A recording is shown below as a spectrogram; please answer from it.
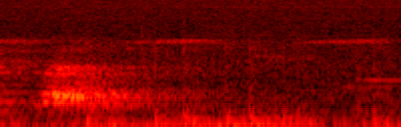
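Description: Marker pen writing on a whiteboard: light scratchy strokes as a word is written.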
